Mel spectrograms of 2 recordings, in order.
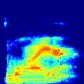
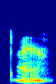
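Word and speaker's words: Dyer: book it is by Dr Wayne Dwyer Tire dire sorry I said it wrong um you'll believe it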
